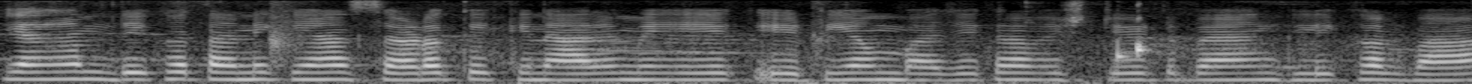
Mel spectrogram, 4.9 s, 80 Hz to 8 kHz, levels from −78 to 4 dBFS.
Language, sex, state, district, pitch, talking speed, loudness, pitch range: Bhojpuri, female, Uttar Pradesh, Deoria, 235 Hz, 220 wpm, -19 LUFS, 230-245 Hz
